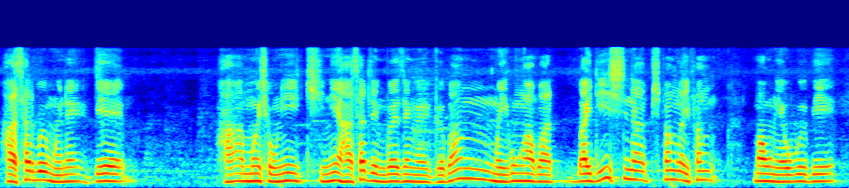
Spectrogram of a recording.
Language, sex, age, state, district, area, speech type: Bodo, male, 60+, Assam, Kokrajhar, urban, spontaneous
